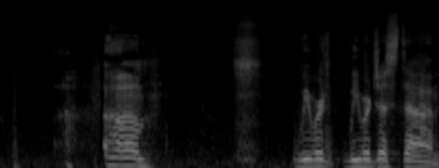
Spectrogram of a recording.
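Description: A young man answers nervously.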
